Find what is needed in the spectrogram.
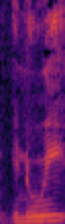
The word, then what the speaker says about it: ennui: The next word is enjoin, E-N-J-O-I-N. It means to give orders to, enjoin. Inui is the next word. It is spelled as E-N-N-U-I.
